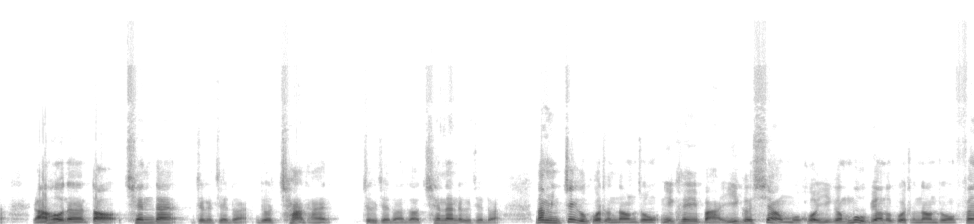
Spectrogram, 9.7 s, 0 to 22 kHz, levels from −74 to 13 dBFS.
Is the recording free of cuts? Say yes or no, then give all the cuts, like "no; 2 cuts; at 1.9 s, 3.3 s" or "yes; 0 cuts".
yes; 0 cuts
